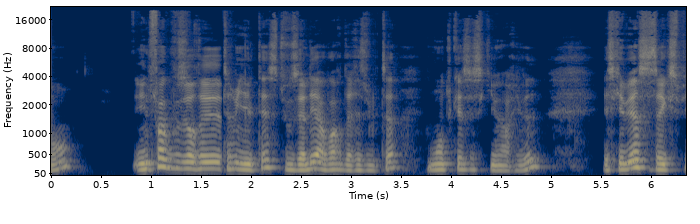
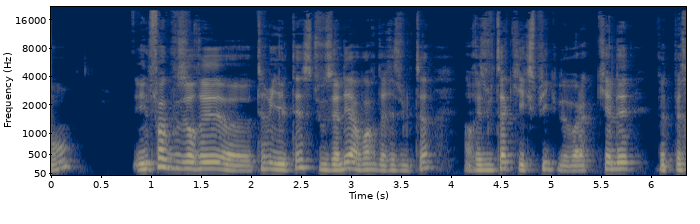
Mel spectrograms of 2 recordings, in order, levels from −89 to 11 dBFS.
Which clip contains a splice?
first; 2 cuts; at 1.7 s, 3.7 s

